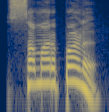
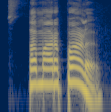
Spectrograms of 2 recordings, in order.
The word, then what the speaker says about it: समर्पण: पटुता के बाद समर्पण समर्पण तो स म देखिए एक बार बोल कर देखेंगे समर्पण ण स म उसके बाद र का उच्चारण हो रहा है लेकिन र का उच्चारण तेजी में हो रहा है तो समर यानी प के ऊपर एफ की मात्रा लग जाएगा समर्पण ऐसे समर्पण समर्पण के बाद है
